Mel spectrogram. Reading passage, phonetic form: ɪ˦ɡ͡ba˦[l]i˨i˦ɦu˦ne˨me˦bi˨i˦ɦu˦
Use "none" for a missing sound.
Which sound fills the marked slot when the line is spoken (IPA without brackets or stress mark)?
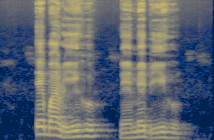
ɾ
